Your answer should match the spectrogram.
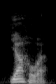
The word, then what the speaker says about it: Yahweh: advice please be aware and then W Yahweh Yahweh the proper pronunciation of the name of yoah God as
